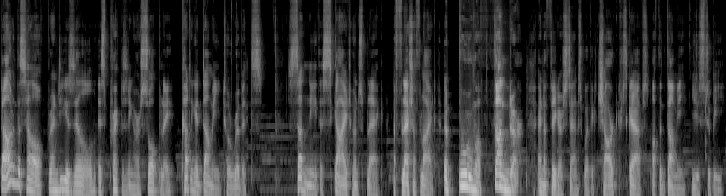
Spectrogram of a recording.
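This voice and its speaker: A man's voice: lowish voice, big pitch swings, measured pace, faint music behind. A man narrating a board game on a live stream, with dry, wry delivery. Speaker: game storyteller.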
